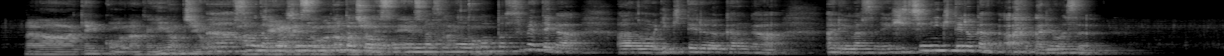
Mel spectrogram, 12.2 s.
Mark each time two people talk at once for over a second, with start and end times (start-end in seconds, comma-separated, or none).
2.1-4.9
